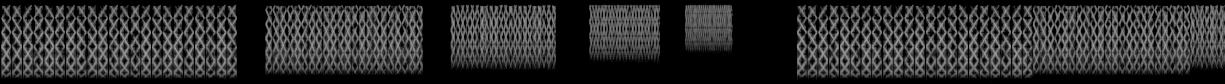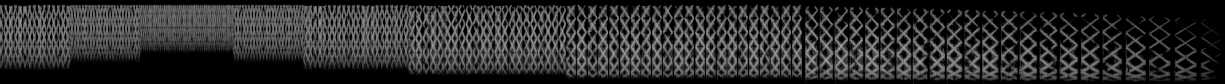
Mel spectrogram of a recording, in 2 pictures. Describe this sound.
ComputerTrillsOfThe80sSciFiGenre
Warbling tones hitting left and right at varying speeds.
